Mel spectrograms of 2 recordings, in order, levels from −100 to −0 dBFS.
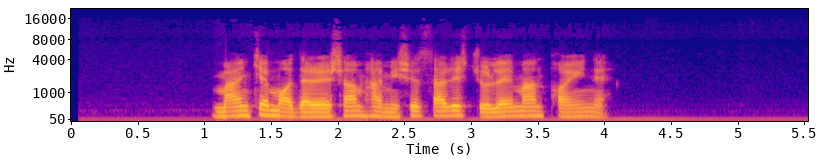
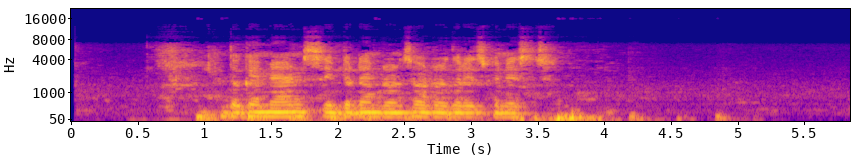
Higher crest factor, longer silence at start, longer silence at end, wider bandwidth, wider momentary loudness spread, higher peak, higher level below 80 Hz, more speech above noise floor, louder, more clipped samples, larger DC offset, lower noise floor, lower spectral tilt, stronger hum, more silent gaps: about the same, 18 dB vs 16 dB; first, 1.05 s vs 0.65 s; first, 1.5 s vs 0.95 s; first, 11 kHz vs 7.8 kHz; second, 8 LU vs 14 LU; about the same, -2 dBFS vs -2 dBFS; second, -46 dBFS vs -30 dBFS; about the same, 37 dB vs 38 dB; second, -17 LUFS vs -14 LUFS; neither; neither; about the same, -54 dBFS vs -51 dBFS; first, -7 dB/octave vs -5 dB/octave; neither; neither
